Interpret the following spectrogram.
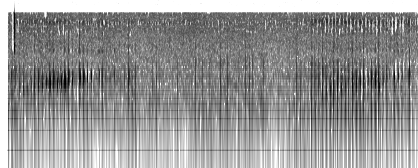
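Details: Domestic cat, female, snoring while asleep indoors: two long rasping snores, each a rapid buzzing pulse train rising slightly in pitch over about a second, separated by a quieter stretch of soft breathing.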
